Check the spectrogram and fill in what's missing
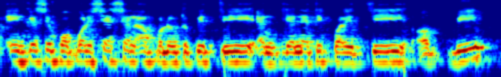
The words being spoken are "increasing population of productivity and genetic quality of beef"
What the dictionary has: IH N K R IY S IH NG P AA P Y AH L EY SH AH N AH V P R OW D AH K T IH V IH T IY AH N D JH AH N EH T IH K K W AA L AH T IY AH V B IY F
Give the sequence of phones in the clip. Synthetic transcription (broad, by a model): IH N K R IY S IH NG P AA P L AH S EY S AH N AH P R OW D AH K T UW P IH T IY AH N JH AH N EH T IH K K W AA L AH T IY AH F B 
